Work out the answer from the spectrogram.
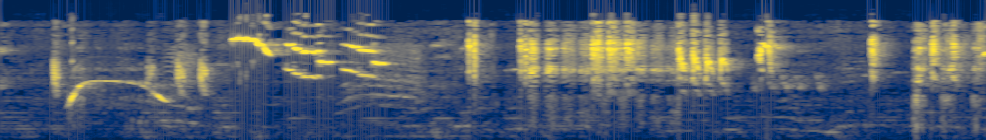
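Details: Energetic song of a brown-chested jungle flycatcher recorded for training: an opening arched whistle, descending sweeping notes, then long buzzy high chatter broken by short sharp notes.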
